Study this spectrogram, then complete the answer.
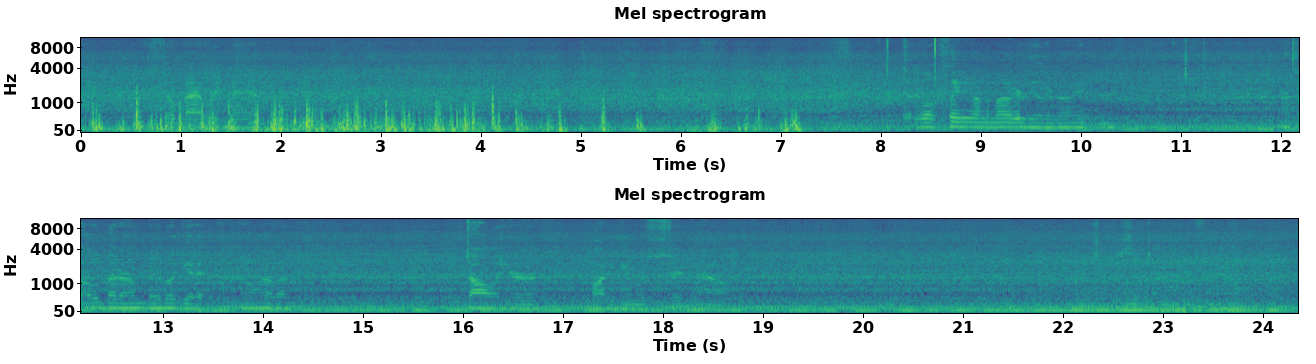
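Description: A box fan hums steadily with a low drone.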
